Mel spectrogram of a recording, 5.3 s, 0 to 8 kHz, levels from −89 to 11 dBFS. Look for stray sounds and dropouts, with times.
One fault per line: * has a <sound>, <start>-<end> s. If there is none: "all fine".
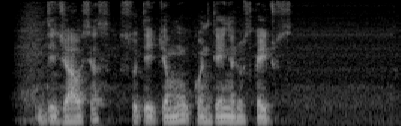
all fine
